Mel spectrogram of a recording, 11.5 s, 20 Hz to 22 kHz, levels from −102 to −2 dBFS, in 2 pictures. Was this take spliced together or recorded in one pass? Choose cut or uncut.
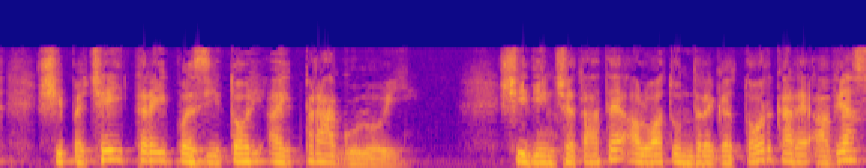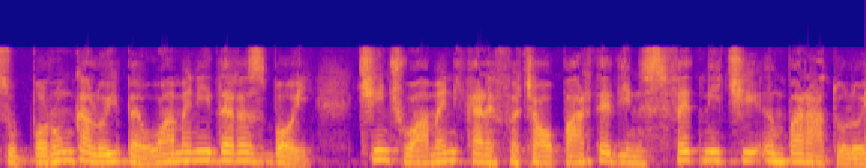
uncut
